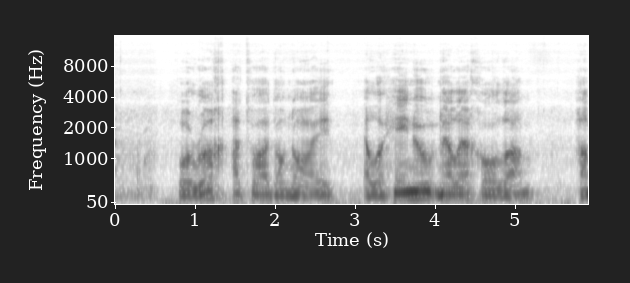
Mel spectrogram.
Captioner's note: speaking in foreign language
